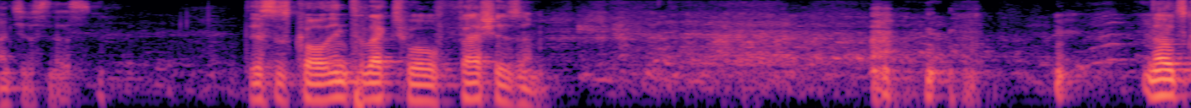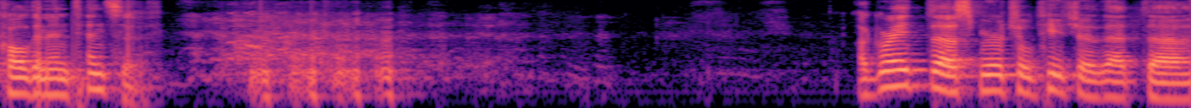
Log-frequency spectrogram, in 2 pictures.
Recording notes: This podcast was recorded live at The Ashram in Mount Eliza.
